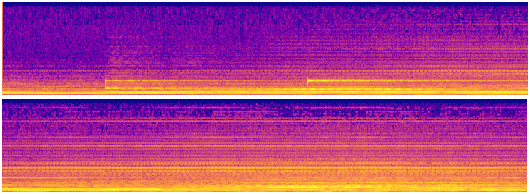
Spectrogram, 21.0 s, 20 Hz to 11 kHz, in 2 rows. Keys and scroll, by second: 2.1 g, 5.5 Escape, 11.2 a, 17.6 z.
